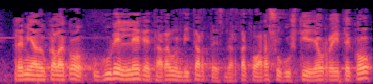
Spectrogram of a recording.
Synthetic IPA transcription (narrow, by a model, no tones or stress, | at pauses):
pɾe̞miaðawkalako̞ɣuɾe̞le̞ɣe̞t̪aɾawe̞mbit̪aɾt̪e̞zbe̞ɾt̪ako̞aɾasoɣust̪iejawre̞ɣit̪e̞ko̞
